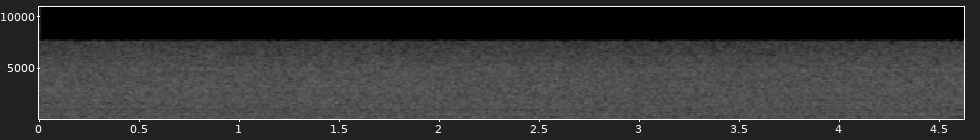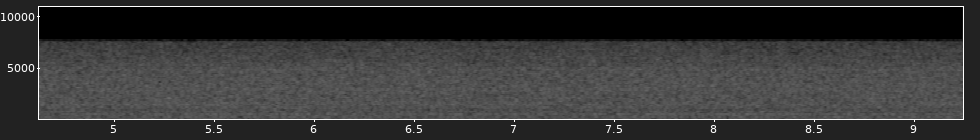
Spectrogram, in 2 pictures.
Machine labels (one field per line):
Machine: fan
